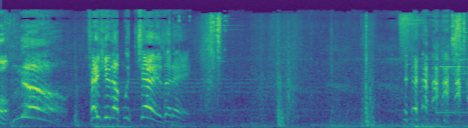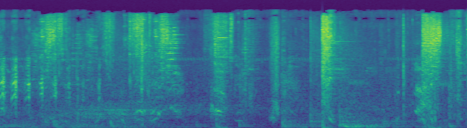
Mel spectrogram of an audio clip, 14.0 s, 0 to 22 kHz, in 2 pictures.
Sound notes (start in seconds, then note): 6.0 slave trader laughs; 8.6 hidden blade stabbing sound; 11.5 fighting sounds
